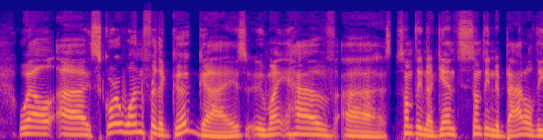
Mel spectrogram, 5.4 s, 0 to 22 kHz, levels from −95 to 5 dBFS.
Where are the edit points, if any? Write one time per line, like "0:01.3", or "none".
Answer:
0:03.9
